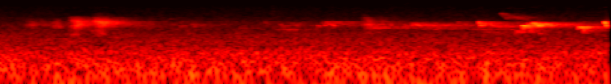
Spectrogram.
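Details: Female Asian koel recorded in Tainan, Taiwan, giving short high notes in two bursts, the later burst a quick run of sharp, chattering notes, over steady hissing background noise.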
